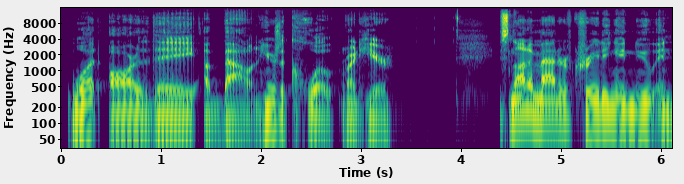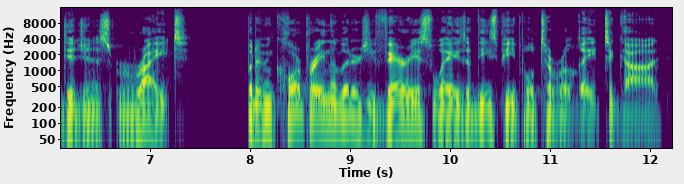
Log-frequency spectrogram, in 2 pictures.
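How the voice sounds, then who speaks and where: He has a deep, darkish voice, captured in a dry, studio-quality recording. The Texas-born solo podcast host gives opinionated commentary with sardonic emphasis, often varying his pace.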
